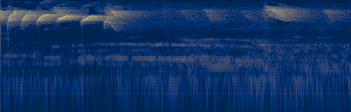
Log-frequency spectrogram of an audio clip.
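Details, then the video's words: White-eye singing a fast, high, twittering run of sweet notes for about a second, then softer chirps over a faint hum; a lure recording used to stimulate reluctant captive white-eyes to sing. "pancingan pleci malas bunyi"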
